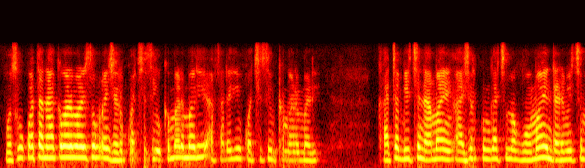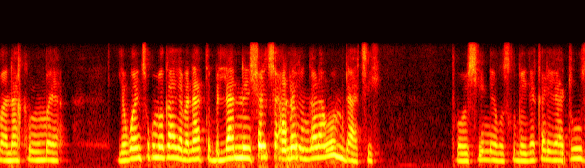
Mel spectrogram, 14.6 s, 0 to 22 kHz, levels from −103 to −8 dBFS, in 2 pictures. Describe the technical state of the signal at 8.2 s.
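At 8.2 s the speech runs intact with no fault, carried through the AMR wideband (HD Voice) codec, whose band-limited, clear character fits a rate of around 12.65 kbit/s.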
